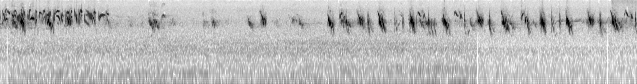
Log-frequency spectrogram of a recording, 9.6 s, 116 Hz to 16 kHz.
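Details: Garden in Přerov, Czech Republic, 19 March 2020. Eurasian tree sparrows begin occupying three nest boxes. A quick burst of chirps opens, then quieter spaced notes, and the chirping builds again into a busy stream, with a low hum underneath.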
